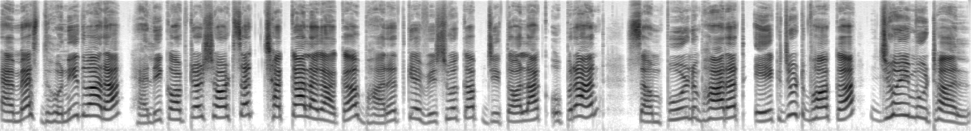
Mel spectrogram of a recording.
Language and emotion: Maithili, happy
